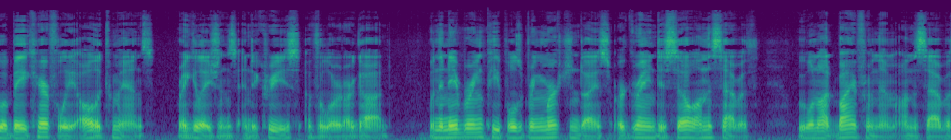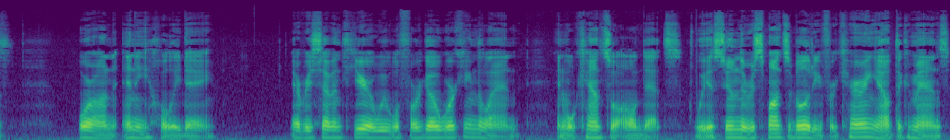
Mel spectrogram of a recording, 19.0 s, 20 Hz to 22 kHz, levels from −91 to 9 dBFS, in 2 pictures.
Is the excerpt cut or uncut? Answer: cut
